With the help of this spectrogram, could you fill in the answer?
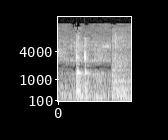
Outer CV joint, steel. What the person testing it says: Khi xoay nó theo cả hai hướng , một tiếng gõ nhẹ được nghe thấy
